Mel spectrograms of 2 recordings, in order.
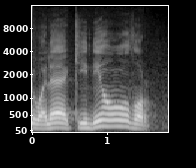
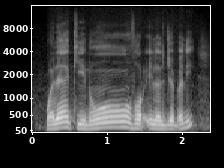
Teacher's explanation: إذا التقى ساكنان نكسر الأول، لكن القاعدة عند ورش أن الثالث هنا مضموم، فنتخلص من التقاء الساكنين بالضم. فبعض القراء يتخلص من التقاء الساكنين في مثل هذه الحالة بالكسر، يقول ولكن انظر كما هو عند حفص، وبعضهم بالضم فيقول ولكن انظر إلى الجبل، فننتبه إلى هذه الدقيقة.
